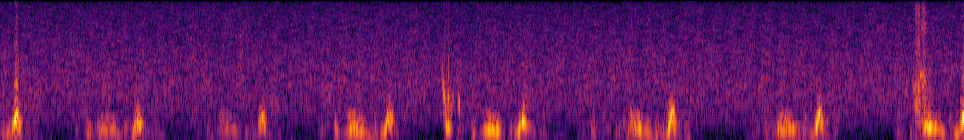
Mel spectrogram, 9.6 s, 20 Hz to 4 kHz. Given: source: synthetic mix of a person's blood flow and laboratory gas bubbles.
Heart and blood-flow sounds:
Doppler ultrasound of blood flow; precordium
4.41-4.63 s: bubbles
9.12-9.33 s: bubbles
From the record:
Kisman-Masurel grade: 121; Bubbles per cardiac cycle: 1 to 2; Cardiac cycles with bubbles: 10 to 50%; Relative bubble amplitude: barely perceptible (0.100 to 0.250); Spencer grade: 2 (many but less than half of the cardiac periods contain bubble signals, singularly or in groups); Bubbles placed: only in the low amplitude regions of the cardiac cycle

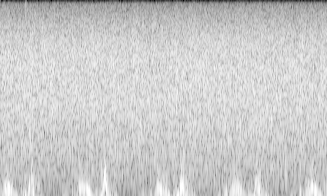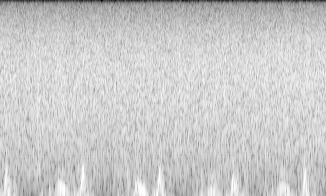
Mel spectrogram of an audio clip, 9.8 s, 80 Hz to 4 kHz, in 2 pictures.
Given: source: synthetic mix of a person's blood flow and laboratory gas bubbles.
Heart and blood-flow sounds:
Doppler ultrasound of blood flow; precordium
1.49-1.77 s: bubbles
2.48-2.52 s: bubbles
4.25-4.34 s: bubbles
5.45-5.53 s: bubbles
6.72-6.89 s: bubbles
From the record:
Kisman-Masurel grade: 121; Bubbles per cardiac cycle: 1 to 2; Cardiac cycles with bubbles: 10 to 50%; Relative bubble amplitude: barely perceptible (0.100 to 0.250); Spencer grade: 2 (many but less than half of the cardiac periods contain bubble signals, singularly or in groups); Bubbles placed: only in the low amplitude regions of the cardiac cycle

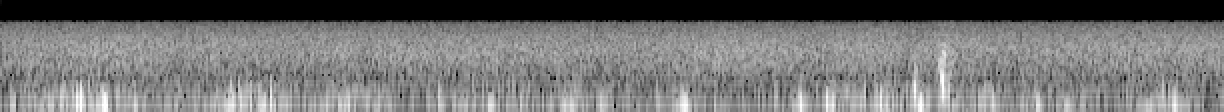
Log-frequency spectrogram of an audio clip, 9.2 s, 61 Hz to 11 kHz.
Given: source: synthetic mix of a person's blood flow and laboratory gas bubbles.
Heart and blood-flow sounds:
Doppler ultrasound of blood flow; subclavian vein
6.83-6.90 s: bubbles
7.02-7.14 s: bubbles
From the record:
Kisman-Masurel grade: 113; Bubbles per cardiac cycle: 1 to 2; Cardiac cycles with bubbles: 1 to 10%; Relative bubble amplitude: loud (0.450 to 0.775); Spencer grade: 1 (occasional bubble signal discernible with the cardiac motion signal, with majority of cardiac periods free of bubbles); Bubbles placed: anywhere in the cardiac cycle

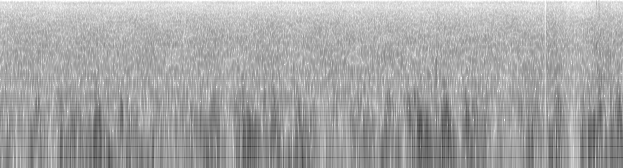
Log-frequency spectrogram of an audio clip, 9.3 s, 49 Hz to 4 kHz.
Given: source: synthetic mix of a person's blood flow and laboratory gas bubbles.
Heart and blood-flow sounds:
Doppler ultrasound of blood flow; precordium
2.98-3.07 s: bubbles
7.27-7.39 s: bubbles
8.31-8.57 s: bubbles
8.93-9.07 s: bubbles
From the record:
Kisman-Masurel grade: 122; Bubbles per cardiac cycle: 1 to 2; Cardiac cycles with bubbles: 10 to 50%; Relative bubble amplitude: moderate (0.250 to 0.450); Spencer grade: 2 (many but less than half of the cardiac periods contain bubble signals, singularly or in groups); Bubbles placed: anywhere in the cardiac cycle

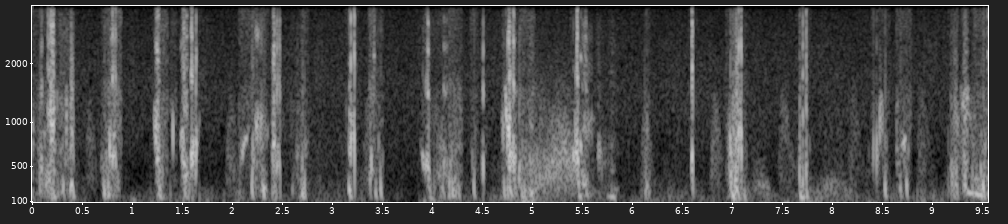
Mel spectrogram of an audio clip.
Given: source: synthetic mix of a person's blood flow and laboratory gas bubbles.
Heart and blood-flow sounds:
Doppler ultrasound of blood flow; subclavian vein
0.00-0.46 s: bubbles
0.68-0.90 s: bubbles
1.21-1.45 s: bubbles
1.48-1.69 s: bubbles
2.07-2.52 s: bubbles
2.59-2.77 s: bubbles
3.14-3.27 s: bubbles
3.35-3.52 s: bubbles
3.88-4.30 s: bubbles
4.38-4.55 s: bubbles
4.68-5.04 s: bubbles
5.38-5.87 s: bubbles
6.12-6.20 s: bubbles
6.56-6.65 s: bubbles
6.93-7.16 s: bubbles
7.64-7.79 s: bubbles
8.39-8.59 s: bubbles
8.64-8.80 s: bubbles
9.15-9.57 s: bubbles
From the record:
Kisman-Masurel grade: 243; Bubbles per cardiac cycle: several, 3 to 8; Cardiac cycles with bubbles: 100%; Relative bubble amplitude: loud (0.450 to 0.775); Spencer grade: 3 (all of the cardiac periods contain showers or single bubble signals, but not dominating or overriding the cardiac motion signals); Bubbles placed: anywhere in the cardiac cycle

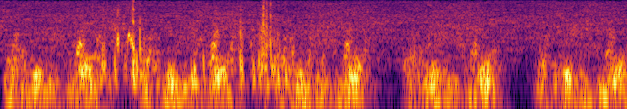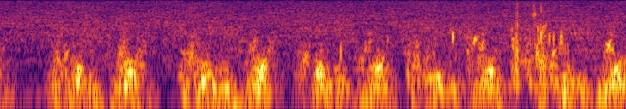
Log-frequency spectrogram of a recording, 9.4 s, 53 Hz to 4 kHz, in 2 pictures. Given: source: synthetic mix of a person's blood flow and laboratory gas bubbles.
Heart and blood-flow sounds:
Doppler ultrasound of blood flow; precordium
0.70-1.12 s: bubbles
1.42-1.58 s: bubbles
1.78-2.24 s: bubbles
2.31-2.47 s: bubbles
7.23-7.31 s: bubbles
7.72-8.01 s: bubbles
8.08-8.14 s: bubbles
8.19-8.32 s: bubbles
8.52-9.06 s: bubbles
From the record:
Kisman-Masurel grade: 232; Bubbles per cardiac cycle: several, 3 to 8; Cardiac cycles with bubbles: 50 to 99%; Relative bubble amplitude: moderate (0.250 to 0.450); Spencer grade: 3 (all of the cardiac periods contain showers or single bubble signals, but not dominating or overriding the cardiac motion signals); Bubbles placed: only in the low amplitude regions of the cardiac cycle

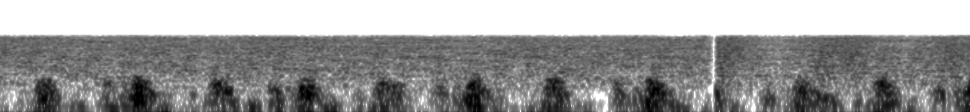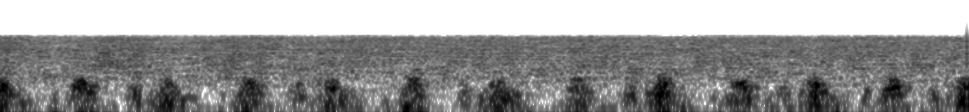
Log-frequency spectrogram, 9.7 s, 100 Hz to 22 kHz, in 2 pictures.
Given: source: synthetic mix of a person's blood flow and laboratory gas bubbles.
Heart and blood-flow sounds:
Doppler ultrasound of blood flow; precordium
no bubbles
From the record:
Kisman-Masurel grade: 000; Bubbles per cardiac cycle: 0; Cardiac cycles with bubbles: 0%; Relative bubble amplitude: no bubbles discernible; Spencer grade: 0 (complete lack of bubble signals)

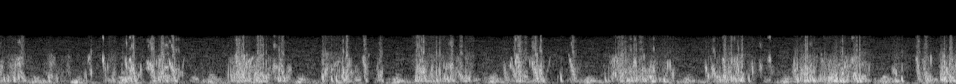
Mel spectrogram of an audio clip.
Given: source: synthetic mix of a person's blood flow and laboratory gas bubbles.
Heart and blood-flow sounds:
Doppler ultrasound of blood flow; precordium
0.00-0.28 s: bubbles
0.46-0.72 s: bubbles
0.83-0.95 s: bubbles
0.99-1.87 s: bubbles
2.25-2.94 s: bubbles
3.19-3.71 s: bubbles
3.75-3.85 s: bubbles
4.12-4.74 s: bubbles
5.01-5.53 s: bubbles
5.57-5.82 s: bubbles
6.03-6.78 s: bubbles
7.03-7.64 s: bubbles
7.67-7.76 s: bubbles
7.90-8.74 s: bubbles
8.91-9.07 s: bubbles
9.14-9.35 s: bubbles
9.38-9.56 s: bubbles
From the record:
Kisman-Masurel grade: 444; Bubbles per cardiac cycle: continuous sound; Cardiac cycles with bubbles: 100%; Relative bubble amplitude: maximal (0.775 to 0.999); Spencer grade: 4 (maximum detectable bubble signal sounding continuously throughout systole and diastole of every cardiac period, and overriding the amplitude of the normal cardiac signals); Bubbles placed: only in the low amplitude regions of the cardiac cycle

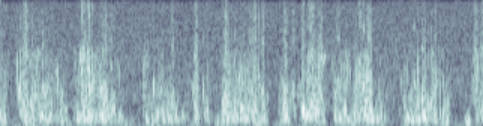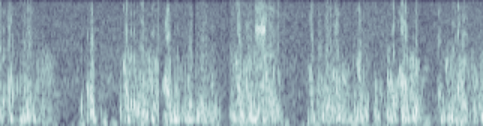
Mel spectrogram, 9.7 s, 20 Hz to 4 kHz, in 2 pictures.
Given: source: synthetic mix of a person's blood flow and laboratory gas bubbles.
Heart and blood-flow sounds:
Doppler ultrasound of blood flow; precordium
0.00-0.10 s: bubbles
0.14-1.24 s: bubbles
1.41-2.13 s: bubbles
2.21-2.69 s: bubbles
2.76-3.28 s: bubbles
3.30-3.89 s: bubbles
3.97-4.51 s: bubbles
4.69-5.44 s: bubbles
5.58-7.05 s: bubbles
7.11-7.68 s: bubbles
7.88-9.12 s: bubbles
9.18-9.67 s: bubbles
From the record:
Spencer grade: 4 (maximum detectable bubble signal sounding continuously throughout systole and diastole of every cardiac period, and overriding the amplitude of the normal cardiac signals); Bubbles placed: anywhere in the cardiac cycle

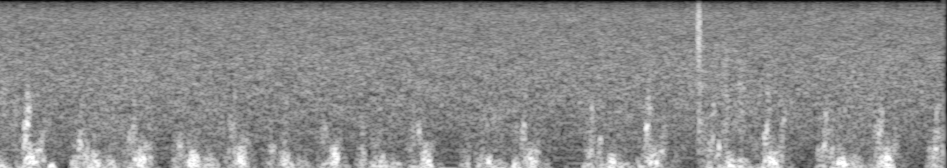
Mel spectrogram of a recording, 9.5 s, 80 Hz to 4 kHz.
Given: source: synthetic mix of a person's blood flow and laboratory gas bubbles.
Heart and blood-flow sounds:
Doppler ultrasound of blood flow; precordium
no bubbles
From the record:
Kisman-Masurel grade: 000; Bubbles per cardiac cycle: 0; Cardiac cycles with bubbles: 0%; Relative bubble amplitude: no bubbles discernible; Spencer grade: 0 (complete lack of bubble signals)

